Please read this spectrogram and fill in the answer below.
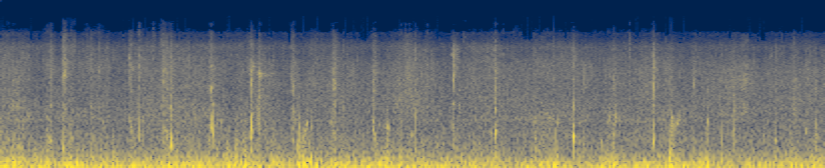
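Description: A horse's hooves striking a wet gravel track in a run of sharp, uneven clip-clops. Wind rumbles on the microphone underneath.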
